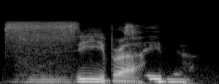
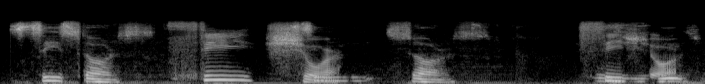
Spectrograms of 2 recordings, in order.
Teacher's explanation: the difference is you're using your vocal cords in Z and you're using nothing in s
